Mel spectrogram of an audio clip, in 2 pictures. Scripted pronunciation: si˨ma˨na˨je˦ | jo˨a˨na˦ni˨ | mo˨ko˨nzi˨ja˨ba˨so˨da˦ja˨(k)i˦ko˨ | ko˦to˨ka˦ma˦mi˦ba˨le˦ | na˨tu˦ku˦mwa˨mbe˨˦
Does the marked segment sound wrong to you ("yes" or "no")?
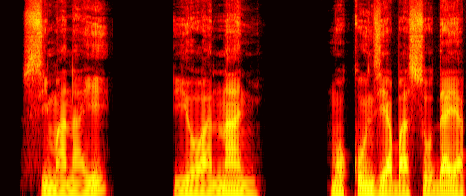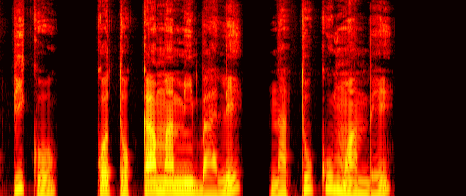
yes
